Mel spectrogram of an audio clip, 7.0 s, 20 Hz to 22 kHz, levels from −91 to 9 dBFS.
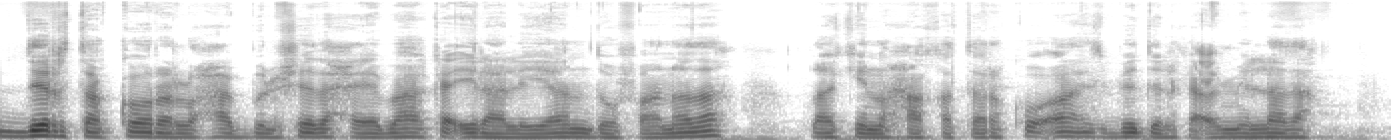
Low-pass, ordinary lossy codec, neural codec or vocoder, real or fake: none; none; none; real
